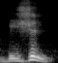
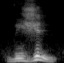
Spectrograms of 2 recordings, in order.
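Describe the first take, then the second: Both takes have the same delivery.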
